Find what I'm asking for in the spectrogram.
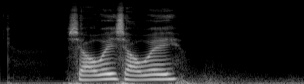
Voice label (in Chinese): normal, 中文唤醒词命令词; 中文唤醒词命令词音频数据集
